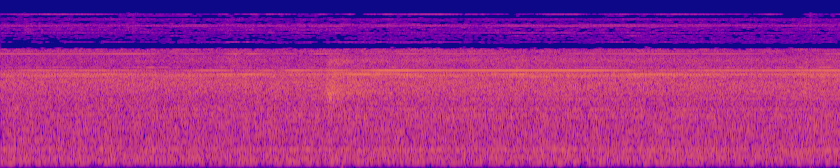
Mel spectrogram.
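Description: Steady hum and hiss of a stationary Trenitalia Intercity train, with a faint steady high whine over it.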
